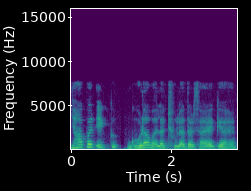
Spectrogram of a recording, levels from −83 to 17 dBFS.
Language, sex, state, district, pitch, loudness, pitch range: Hindi, female, Uttar Pradesh, Lucknow, 220 Hz, -16 LUFS, 210-240 Hz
